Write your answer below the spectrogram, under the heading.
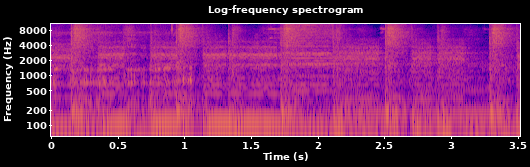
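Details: Plucked guitar music over a strong bass line with rhythmic strums and no animal sound.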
